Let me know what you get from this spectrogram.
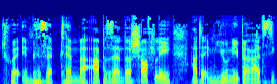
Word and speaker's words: Schauffele: Denn seine Familie stammt aus Schwaben und sein Name würde dort wahrscheinlich deutlich anders ausgesprochen werden, weiß unsere Schwaben-Expertin Desiree Wolf. – Naja, dann wäre der Alexander Schauffele.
